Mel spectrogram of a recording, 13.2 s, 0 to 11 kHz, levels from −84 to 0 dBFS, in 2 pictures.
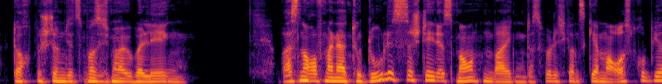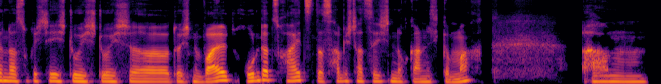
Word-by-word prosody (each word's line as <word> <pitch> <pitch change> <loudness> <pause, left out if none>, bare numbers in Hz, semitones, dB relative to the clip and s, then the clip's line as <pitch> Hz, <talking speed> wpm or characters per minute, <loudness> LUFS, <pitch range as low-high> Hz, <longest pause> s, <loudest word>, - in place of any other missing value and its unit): Doch 120 -1 0
bestimmt, 125 0 +1
jetzt 115 -1 -2
muss 130 -3 +3
ich 110 - -4
mal 115 -2 +3
überlegen. 110 -2 0 0.9
Was 120 +4 +6
noch 160 - +8
auf 140 0 +1
meiner 135 -3 +6
To-do-Liste 170 - +2
steht, 165 0 +2
ist 140 -1 +1
Mountainbiken. 120 -6 0
Das 100 -1 -8
würde 130 -1 -3
ich 115 0 -8
ganz 125 -3 -2
gern 125 -3 0
mal 110 - +3
ausprobieren, 145 +5 0
das 135 -2 -1
so 135 - -17
richtig 130 -1 -4
durch 120 -2 -2
durch, 115 -2 -4
äh 115 -1 -1
durch 110 +1 -6
'n 110 -3 -7
Wald 160 +7 +4
runter 155 +6 +2
zu 170 - -7
heizen. 150 +3 -1
Das 120 -2 -2
habe 125 - -7
ich 130 - -5
tatsächlich 125 +1 -5
noch 115 -3 -6
gar 105 - -3
nicht 110 +2 -9
gemacht. 115 +9 -5 1.0
Ähm, 110 -1 -4
120 Hz, 195 wpm, -24 LUFS, 115-135 Hz, 1.0 s, noch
